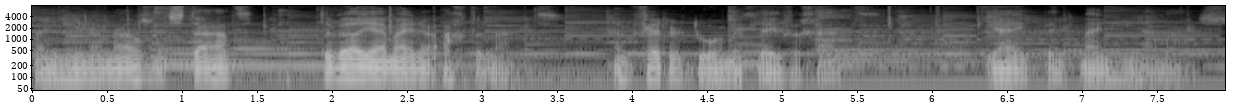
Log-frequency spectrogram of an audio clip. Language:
Dutch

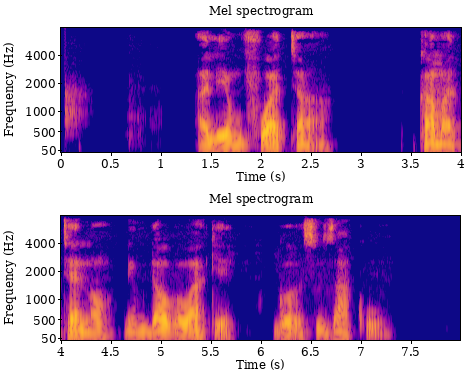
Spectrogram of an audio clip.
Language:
Swahili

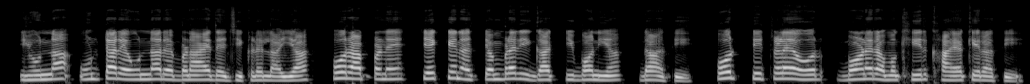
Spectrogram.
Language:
Kullu Pahari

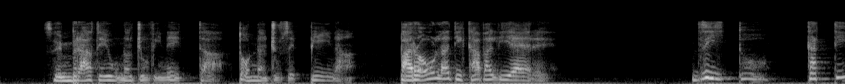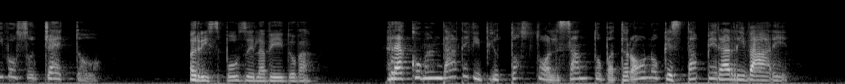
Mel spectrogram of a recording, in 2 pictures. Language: Italian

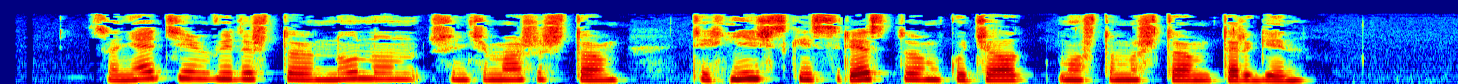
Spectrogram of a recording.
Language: Mari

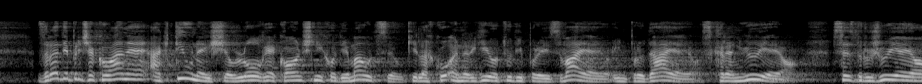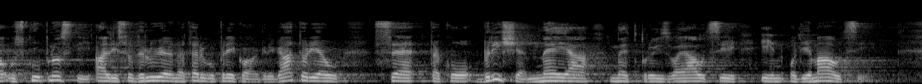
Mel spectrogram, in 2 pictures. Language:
Slovenian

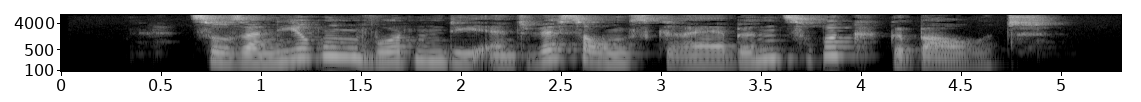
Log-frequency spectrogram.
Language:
German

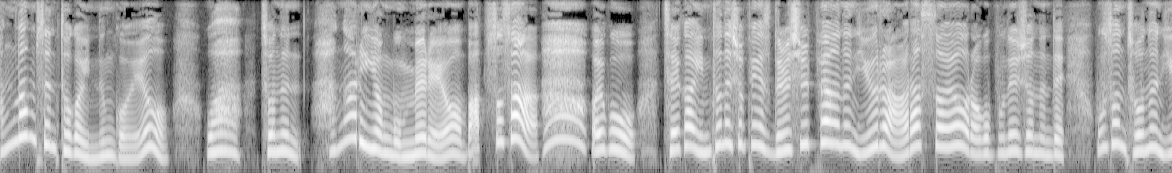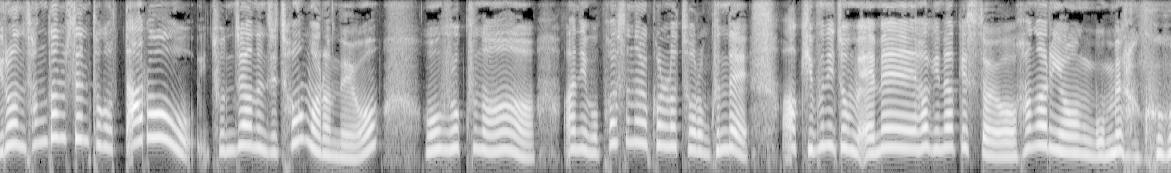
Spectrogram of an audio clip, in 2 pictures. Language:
Korean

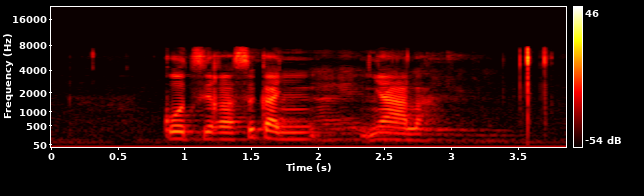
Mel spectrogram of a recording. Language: Northern Sotho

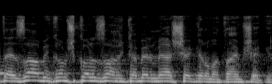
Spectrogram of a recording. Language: Hebrew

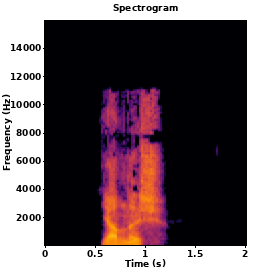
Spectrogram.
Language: Turkish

